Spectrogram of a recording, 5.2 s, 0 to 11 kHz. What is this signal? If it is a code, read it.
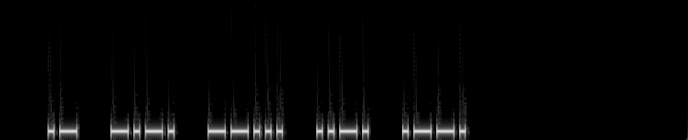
Morse code, heard as a keyed tone, about 28 wpm, spaced as for 20 wpm, 700 Hz. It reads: AC7FP
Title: USA Call Signs - 2x Character Spacing - 28wpm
